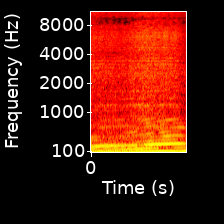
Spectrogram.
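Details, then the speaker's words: Prelude run with the EGR valve unplugged/removed ahead of an EGR delete: smooth, even idle that picks up cleanly when blipped, with no misses or knocks. It idles and revs fine. "Okay, so you can see it's idling fine and it revs fine, so"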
